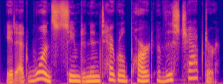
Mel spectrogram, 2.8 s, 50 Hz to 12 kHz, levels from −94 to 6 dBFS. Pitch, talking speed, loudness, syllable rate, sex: 200 Hz, 215 wpm, -19 LUFS, 5.4 syllables/s, female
